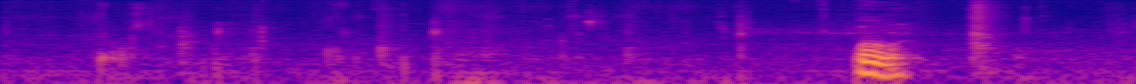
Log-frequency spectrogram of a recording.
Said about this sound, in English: I gotta take a sip of this thing. It's just inviting me so much.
